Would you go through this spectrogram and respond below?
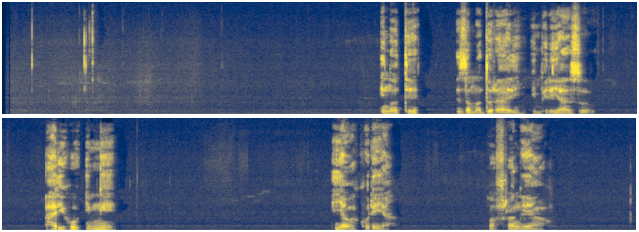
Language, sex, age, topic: Kinyarwanda, male, 25-35, finance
